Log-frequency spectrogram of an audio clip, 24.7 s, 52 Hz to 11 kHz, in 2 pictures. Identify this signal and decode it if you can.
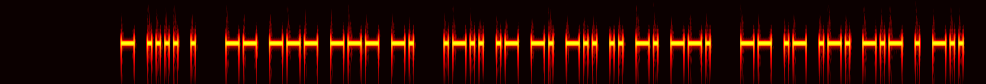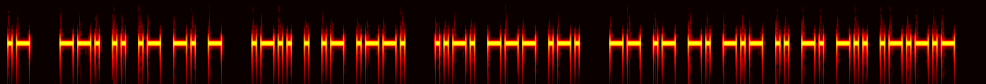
Morse code, heard as a keyed tone, about 22 wpm, 700 Hz. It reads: THE MOON LANDING MARKED A GIANT LEAP FOR MANKIND.
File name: Difficult Sentences with Hints - 22wpm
